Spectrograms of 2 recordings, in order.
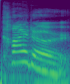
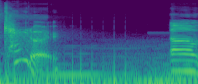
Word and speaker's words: Kato: So I would say K-to. That together, it's Kato.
